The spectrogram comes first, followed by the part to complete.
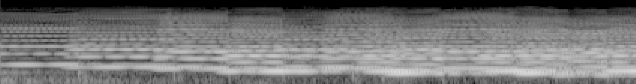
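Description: Hohner Panther diatonic button accordion playing an unaccompanied melody of quick, stepping notes.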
